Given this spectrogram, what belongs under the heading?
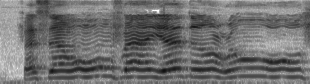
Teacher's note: یا کو دال کے ساتھ ملا کر دال پر قلقلہ کریں گے، دال حروف قلقلہ ہے۔ یدعو، عین کو واو کے ساتھ ملا کر واو کو بھی ایک الف کی مقدار کھینچیں گے۔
